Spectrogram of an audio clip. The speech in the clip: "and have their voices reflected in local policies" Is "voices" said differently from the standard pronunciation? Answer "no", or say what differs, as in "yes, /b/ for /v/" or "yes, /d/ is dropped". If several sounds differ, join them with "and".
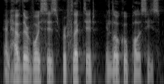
no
